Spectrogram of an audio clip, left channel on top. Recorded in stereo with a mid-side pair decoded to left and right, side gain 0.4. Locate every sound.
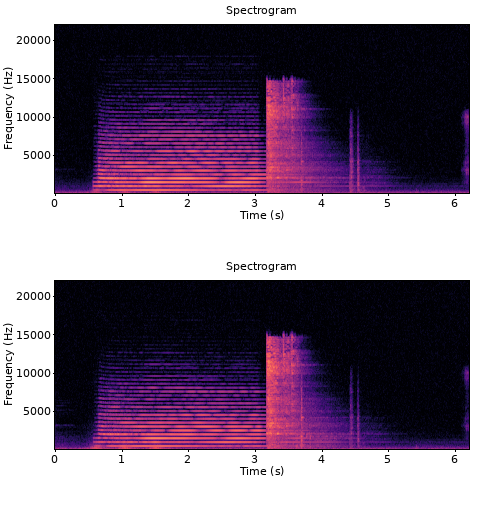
0.6 s a siren: 70° left, 3 m
3.2 s breaking glass: 35° right, 2.5 m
